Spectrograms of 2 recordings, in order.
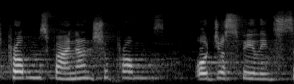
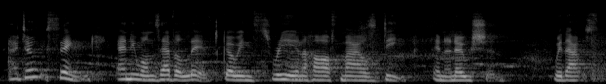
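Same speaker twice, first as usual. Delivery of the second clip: ordinary talk, nothing marked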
